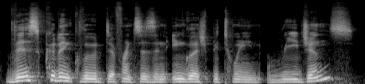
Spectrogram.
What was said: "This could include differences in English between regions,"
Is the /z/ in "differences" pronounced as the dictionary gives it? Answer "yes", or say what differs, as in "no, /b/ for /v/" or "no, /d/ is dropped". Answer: yes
